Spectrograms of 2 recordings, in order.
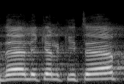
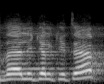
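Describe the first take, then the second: No difference in how they are said.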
